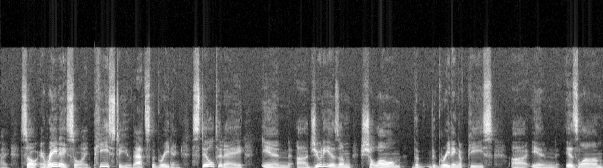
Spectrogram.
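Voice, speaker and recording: A man at a very slow pace, pitch swinging very widely, in a quiet background. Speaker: Bible language teacher. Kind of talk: lecture. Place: home room.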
